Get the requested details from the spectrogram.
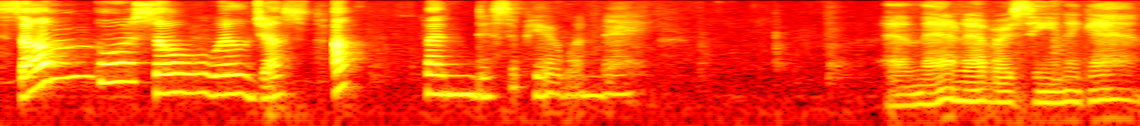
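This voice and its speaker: Doing a put-on character voice, a woman speaks at a very slow pace with long, frequent pauses and big swings in loudness. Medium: audio drama. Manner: menacing, falsely sweet.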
